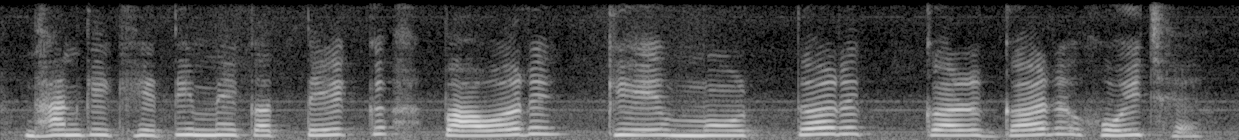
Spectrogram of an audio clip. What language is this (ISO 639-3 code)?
mai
